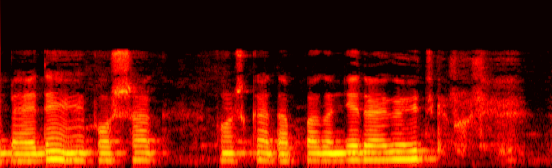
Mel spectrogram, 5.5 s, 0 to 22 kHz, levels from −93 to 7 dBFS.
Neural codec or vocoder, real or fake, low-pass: none; real; 7.2 kHz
